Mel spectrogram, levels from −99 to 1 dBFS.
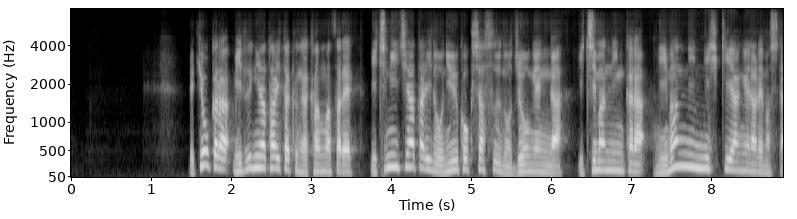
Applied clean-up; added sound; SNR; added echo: neural mask model DeepFilterNet 3.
